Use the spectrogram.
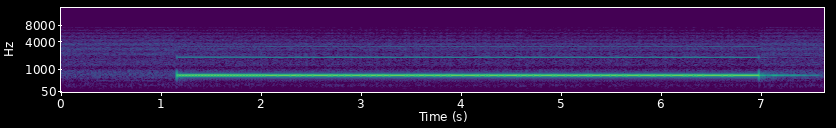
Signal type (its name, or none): PSK31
